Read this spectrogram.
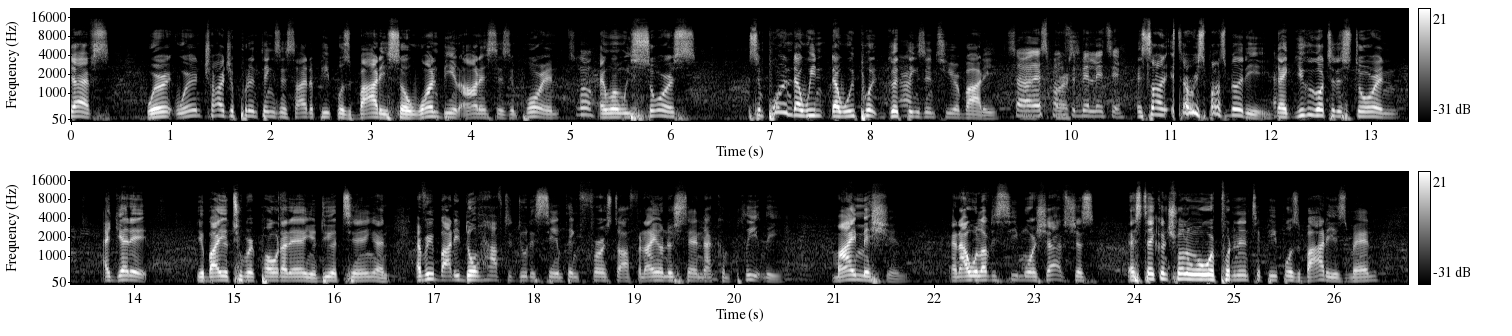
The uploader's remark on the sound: at Charleston Wine + Food 2020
